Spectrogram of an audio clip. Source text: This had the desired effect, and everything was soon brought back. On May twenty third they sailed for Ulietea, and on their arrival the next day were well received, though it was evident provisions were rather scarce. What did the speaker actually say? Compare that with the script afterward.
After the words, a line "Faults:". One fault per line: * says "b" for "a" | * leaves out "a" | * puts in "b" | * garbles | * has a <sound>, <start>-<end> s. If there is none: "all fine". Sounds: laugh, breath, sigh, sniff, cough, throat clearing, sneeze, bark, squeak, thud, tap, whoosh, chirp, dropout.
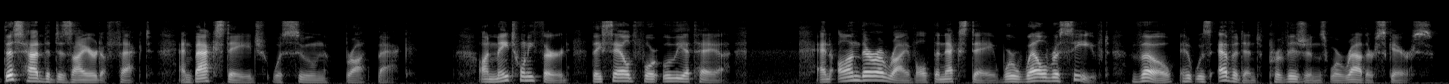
This had the desired effect, and backstage was soon brought back. On May twenty third they sailed for Ulietea, and on their arrival the next day were well received, though it was evident provisions were rather scarce.
Faults:
* says "backstage" for "everything"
